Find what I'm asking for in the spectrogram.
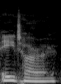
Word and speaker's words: eToro: Have I said that right? – eToro. – Sorry about that.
